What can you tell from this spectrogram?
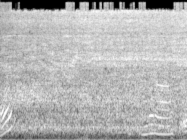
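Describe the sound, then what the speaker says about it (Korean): A hair dryer drying a painted plaster air freshener blows with a steady, loud rushing whoosh that runs without a break from start to finish. "드라이기로 이렇게 또 한 번 더 말려볼게요."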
